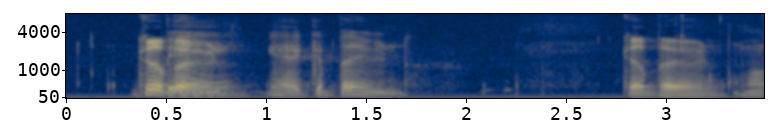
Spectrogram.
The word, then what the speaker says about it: Gaboon: snake um is a kaboon viper. A boom. A kaboon viper. How do you say that? Kaboon. How do you spell that? G A Gaboon.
